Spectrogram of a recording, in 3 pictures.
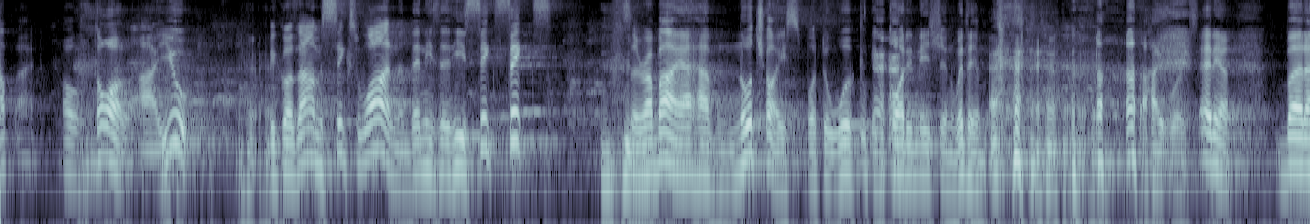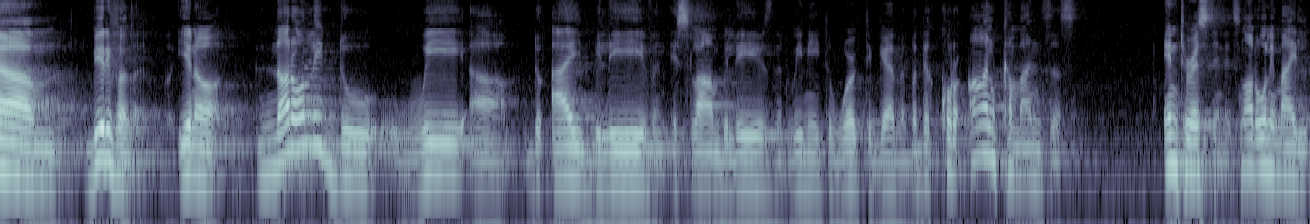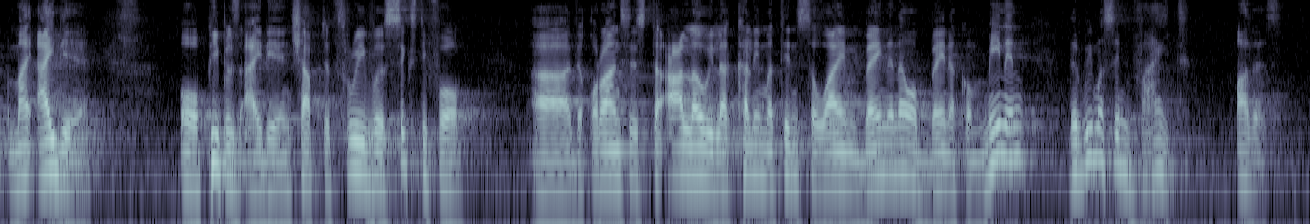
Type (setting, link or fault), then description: setting, large echoing room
